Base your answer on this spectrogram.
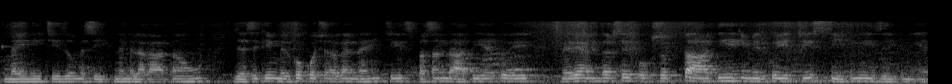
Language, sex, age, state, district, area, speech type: Hindi, male, 18-30, Madhya Pradesh, Jabalpur, urban, spontaneous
